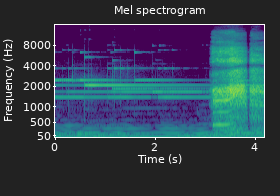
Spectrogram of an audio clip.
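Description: wind chime ringing

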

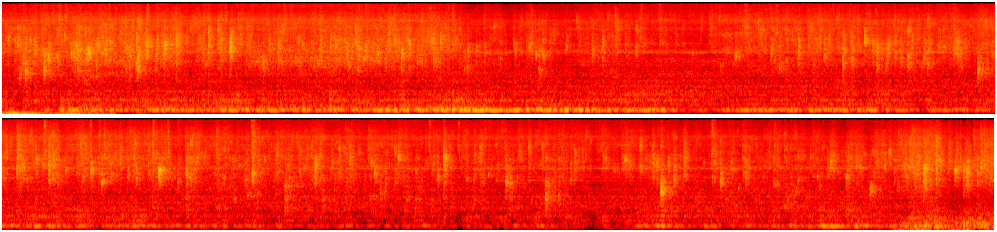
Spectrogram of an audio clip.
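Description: shower water running

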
